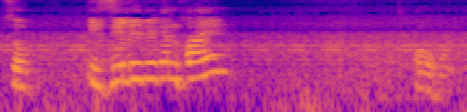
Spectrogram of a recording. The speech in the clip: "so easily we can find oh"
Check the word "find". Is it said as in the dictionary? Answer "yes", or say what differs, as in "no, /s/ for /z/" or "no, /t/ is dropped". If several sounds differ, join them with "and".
no, /d/ is dropped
